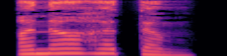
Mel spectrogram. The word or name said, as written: ಅನಾಹತಂ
